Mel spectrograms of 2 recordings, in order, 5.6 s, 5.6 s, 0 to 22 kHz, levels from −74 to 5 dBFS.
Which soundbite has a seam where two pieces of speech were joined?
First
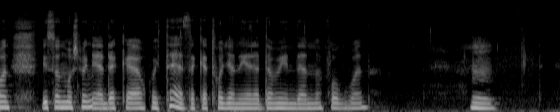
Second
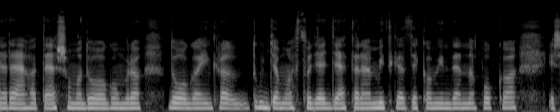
first; 2 cuts; at 0.9 s, 1.4 s

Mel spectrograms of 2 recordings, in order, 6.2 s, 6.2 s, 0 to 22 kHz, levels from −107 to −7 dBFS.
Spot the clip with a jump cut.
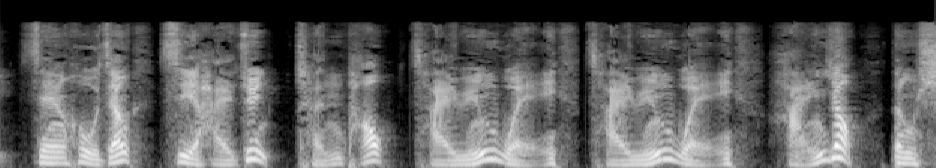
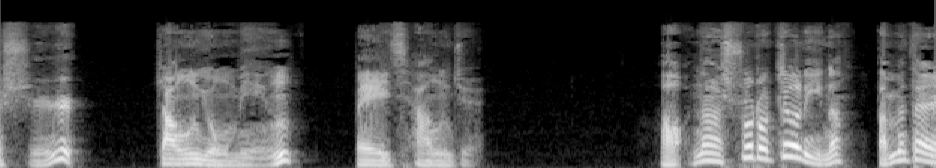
first; 1 cut; at 3.8 s

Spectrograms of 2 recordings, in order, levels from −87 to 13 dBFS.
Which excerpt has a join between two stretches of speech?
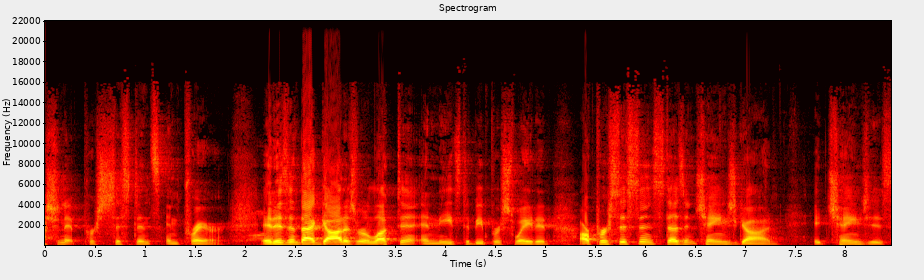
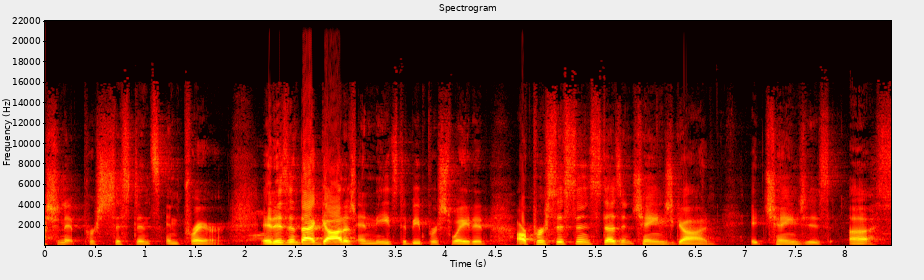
second; 1 cut; at 3.1 s

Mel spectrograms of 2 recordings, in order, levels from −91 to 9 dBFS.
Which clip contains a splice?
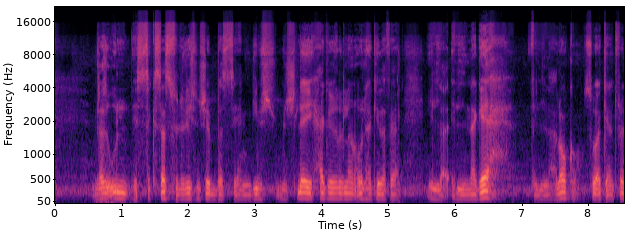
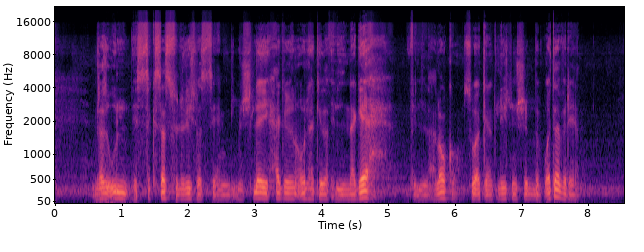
second; 6 cuts; at 2.1 s, 2.6 s, 3.6 s, 4.1 s, 6.6 s, 7.3 s

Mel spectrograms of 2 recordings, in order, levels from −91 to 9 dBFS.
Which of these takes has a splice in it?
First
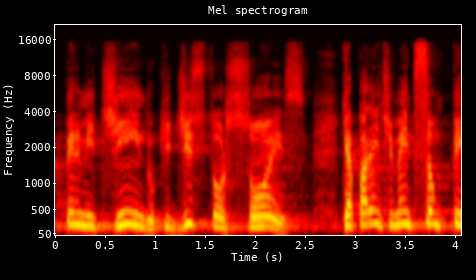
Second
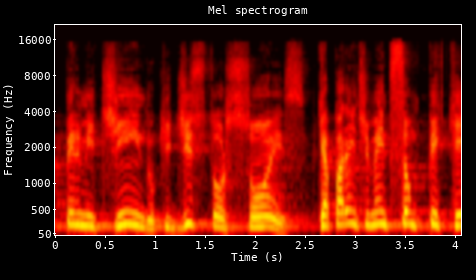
second; 1 cut; at 2.6 s

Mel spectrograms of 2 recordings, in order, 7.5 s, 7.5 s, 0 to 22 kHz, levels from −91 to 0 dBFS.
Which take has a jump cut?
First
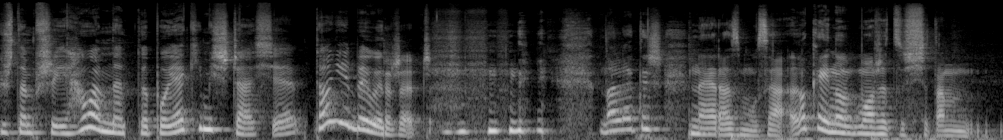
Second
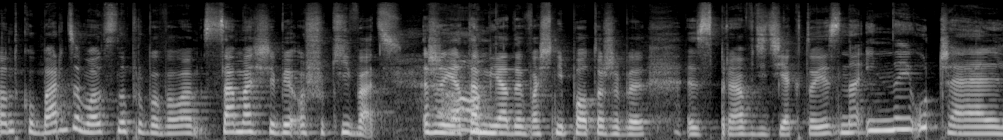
first; 4 cuts; at 0.9 s, 2.3 s, 2.9 s, 5.2 s

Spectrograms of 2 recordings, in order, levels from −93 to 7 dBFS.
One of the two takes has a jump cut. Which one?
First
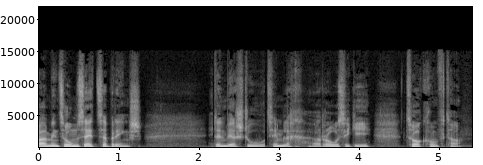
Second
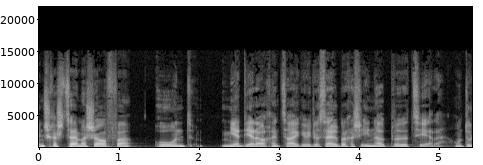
first; 2 cuts; at 2.2 s, 2.8 s

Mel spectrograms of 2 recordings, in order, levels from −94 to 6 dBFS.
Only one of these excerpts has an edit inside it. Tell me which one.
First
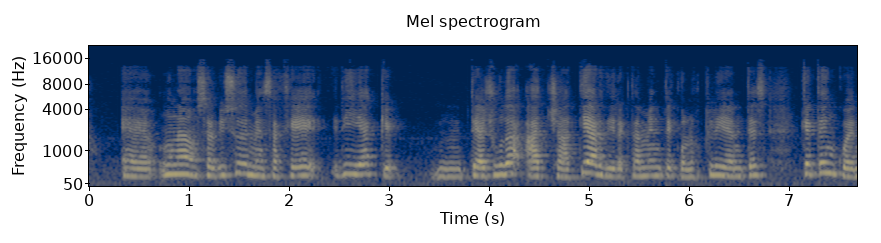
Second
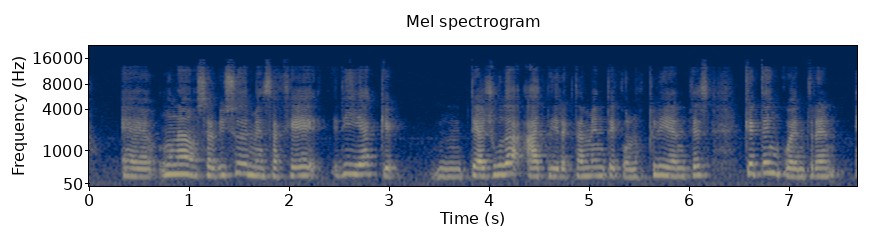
second; 1 cut; at 4.6 s

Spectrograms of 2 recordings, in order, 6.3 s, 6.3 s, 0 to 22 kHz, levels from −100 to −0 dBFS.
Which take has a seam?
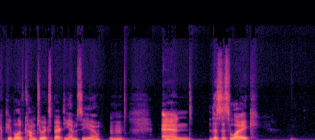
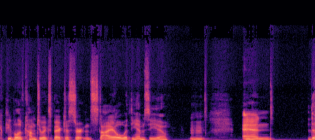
first; 4 cuts; at 1.2 s, 2.1 s, 4.1 s, 4.6 s

